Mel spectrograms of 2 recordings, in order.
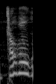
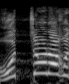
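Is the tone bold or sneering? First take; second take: sneering; bold. First: It sounds defensive and sneering. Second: It sounds bold and openly proclaimed. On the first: Someone criticized me and I am brushing them off. The speaker calls it wrong. "비아냥거리고 막 이런 게 아니라요" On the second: The world's judgment does not matter to me. The speaker calls it right. "세상을 향해서 얘기하는 거예요"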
